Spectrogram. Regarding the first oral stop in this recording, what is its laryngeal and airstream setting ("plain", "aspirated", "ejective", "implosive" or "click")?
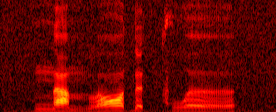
implosive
